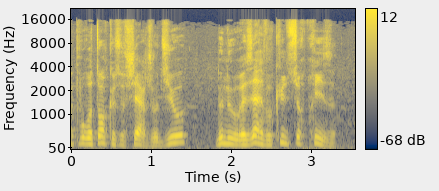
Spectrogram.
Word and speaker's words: Jodio: ça m'a instantanément convaincu jodio se prononce de la même manière que Jojo en japonais Jojo avec un petit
